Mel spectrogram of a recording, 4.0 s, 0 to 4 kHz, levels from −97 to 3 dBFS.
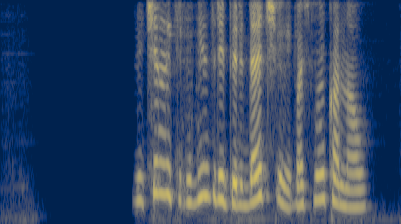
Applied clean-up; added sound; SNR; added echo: neural mask model DeepFilterNet 3.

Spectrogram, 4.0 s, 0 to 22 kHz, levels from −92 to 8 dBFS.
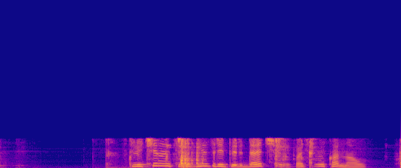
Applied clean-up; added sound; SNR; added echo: neural mask model RNNoise.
